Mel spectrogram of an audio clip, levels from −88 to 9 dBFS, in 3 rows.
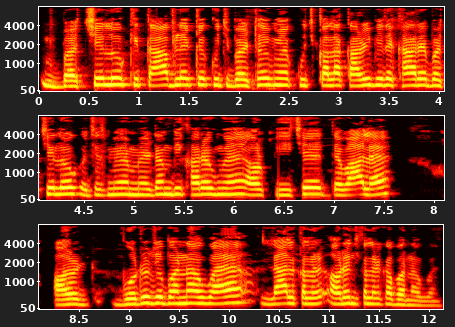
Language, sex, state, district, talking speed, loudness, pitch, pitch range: Hindi, male, Bihar, Sitamarhi, 195 wpm, -13 LUFS, 220 Hz, 205-230 Hz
